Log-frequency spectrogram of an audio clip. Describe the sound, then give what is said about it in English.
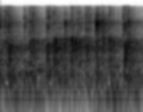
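A crowd applauds steadily for Battleford's community players, a community theatre group in Battleford: a dense wash of many overlapping claps with sharper individual claps popping out here and there, fairly soft and with no voices. “Round of applause for Battleford's community players for doing what they do.”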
